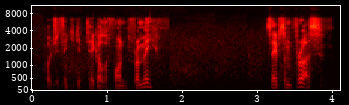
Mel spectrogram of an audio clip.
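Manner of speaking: menacing, goading put-on bandit voice. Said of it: "looks up menacingly".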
